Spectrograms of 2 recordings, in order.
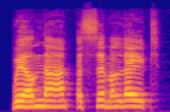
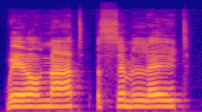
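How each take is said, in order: First: High, loud robot chant. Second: High, slow robot chant. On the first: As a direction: declare it like a machine. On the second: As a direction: drag it out like a machine. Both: Pretend. Robot voice repeated.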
